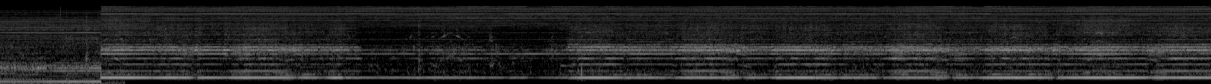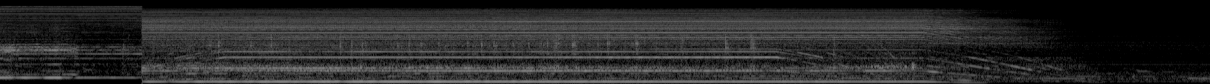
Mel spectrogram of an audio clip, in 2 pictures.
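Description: A 3018 CNC router's 775 spindle motor runs with a steady high whine while a V-bit engraves laminated MDF. The tone shifts abruptly twice. Near the end the spindle winds down in pitch and stops as the carve finishes.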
